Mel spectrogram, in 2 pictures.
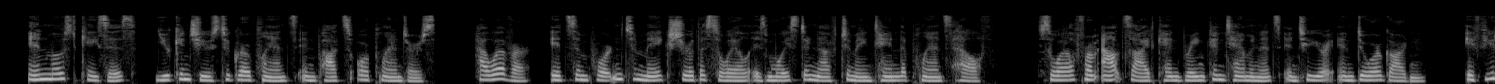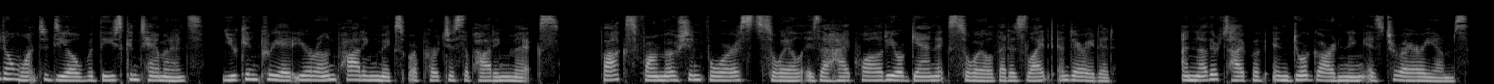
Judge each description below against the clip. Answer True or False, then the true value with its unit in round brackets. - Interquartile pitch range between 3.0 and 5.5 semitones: False (2.5 semitones)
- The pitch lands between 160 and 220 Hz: True (190 Hz)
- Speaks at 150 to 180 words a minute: True (165 wpm)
